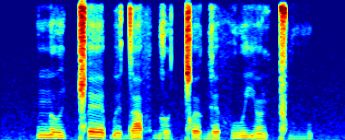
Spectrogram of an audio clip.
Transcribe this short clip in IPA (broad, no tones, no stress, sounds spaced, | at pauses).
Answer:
n ɤ i̯ ǁ ɛ ɓ ɘ d a f ɡ ɤ ǀ œ ɡ ɛ f u j œ̃ ǁ ṳ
